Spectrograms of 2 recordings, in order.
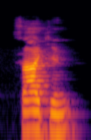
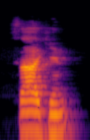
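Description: No difference in how they are said.

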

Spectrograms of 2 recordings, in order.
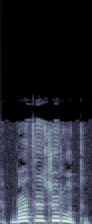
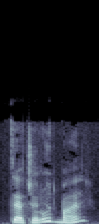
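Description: First: Much higher and louder, firm; firm, no arguing. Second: A touch of annoyance in the question; annoyed question. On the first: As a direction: state it with a tone that allows no reply. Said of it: "cu o intonație care n-admite replică". (Otilia insistă ferm, fără drept de replică) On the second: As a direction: ask with mild displeasure. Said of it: "întrebă supărată Otilia". (Otilia întreabă ușor supărată pe Felix) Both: A narrator's reading.

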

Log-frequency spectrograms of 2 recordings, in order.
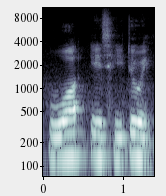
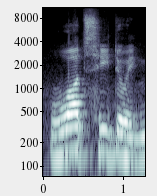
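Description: First: Said in the usual way. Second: "What's" as one syllable, is reduced to an s; spoken contraction "What's", drawn-out teaching pace; contracted "What's". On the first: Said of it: "no, What is he doing". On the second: Shown as a demonstration. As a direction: run What and is together as "What's", slowly. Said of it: "cuando hablamos vamos a decir".

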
